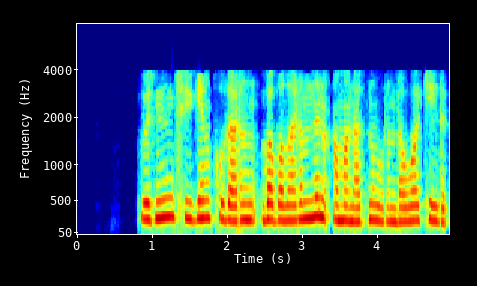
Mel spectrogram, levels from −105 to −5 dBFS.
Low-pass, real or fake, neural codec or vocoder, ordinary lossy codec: 7.2 kHz; fake; codec, 16 kHz, 0.7 kbps, FocalCodec; AAC, 16 kbps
